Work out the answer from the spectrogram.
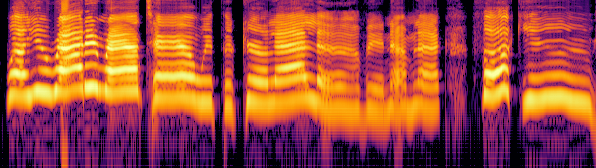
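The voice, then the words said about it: Imitates another person's singing voice. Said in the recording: “I'm the world's tallest CeeLo impersonator”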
